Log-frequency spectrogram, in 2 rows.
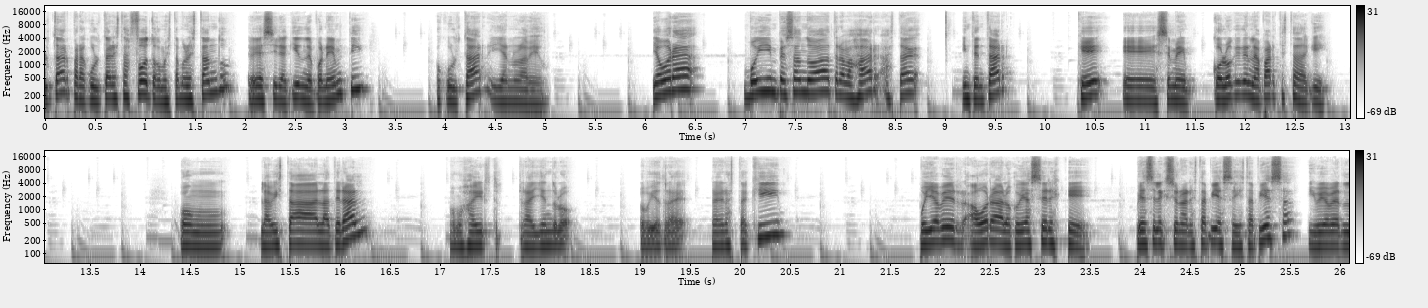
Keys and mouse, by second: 3.6 click, 5.0 shift+middle click, 5.5 middle click, 7.1-8.1 drag, 9.8 middle click, 16.7-18.6 drag, 16.7 KP_3, 18.6-21.7 middle drag, 21.7 KP_Divide, 24.2 Tab, 24.5 right click, 25.1 shift+right click.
